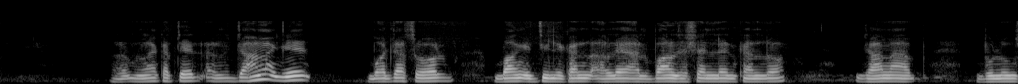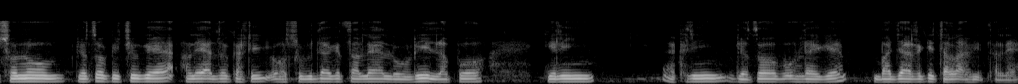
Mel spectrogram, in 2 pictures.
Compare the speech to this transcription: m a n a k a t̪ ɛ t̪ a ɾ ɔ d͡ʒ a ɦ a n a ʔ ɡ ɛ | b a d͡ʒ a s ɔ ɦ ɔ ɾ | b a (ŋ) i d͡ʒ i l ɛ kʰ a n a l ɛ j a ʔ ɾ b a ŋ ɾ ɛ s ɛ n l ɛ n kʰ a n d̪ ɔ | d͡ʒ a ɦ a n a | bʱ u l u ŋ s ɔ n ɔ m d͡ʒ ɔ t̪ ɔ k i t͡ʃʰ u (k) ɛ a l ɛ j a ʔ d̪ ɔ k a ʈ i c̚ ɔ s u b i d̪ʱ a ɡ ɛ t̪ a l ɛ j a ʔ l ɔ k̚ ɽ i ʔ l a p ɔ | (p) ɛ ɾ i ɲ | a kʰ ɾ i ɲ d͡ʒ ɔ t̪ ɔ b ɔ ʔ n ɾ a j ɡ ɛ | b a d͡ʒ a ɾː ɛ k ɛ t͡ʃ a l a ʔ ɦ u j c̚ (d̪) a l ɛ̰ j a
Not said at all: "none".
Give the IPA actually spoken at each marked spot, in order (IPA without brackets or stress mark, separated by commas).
ŋ, ɡ, k, t̪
